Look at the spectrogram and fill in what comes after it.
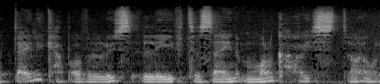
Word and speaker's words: tisane: What, how do you say that? – Tisane? – Tisane.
